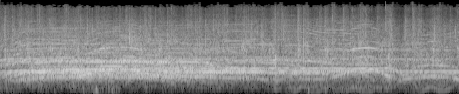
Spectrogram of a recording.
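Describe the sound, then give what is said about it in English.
An audience claps and cheers loudly, voting for Tonks to win the November nutties bracket, high excited shouts and whoops layered over a steady wash of applause, holding strong for several seconds before easing slightly at the end. “Now, who thinks that Tonks should win the November nutties bracket? Clap your hands.”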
